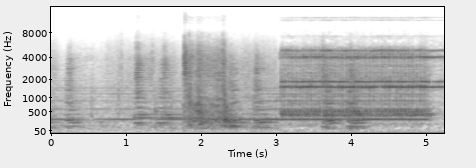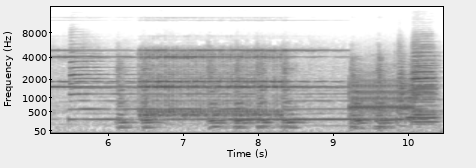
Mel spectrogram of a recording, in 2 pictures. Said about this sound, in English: Why doesn't he answer? Maybe he went out for a walk. No, he's under doctor's orders not to leave the apartment. Maybe he's taking a nap. No, I let the phone ring often enough to waken him.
